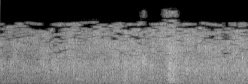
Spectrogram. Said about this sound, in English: Flood water! It's flood water and it's washing the whole site away!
